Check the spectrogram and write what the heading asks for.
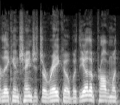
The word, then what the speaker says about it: Reiko: would be Reiko okay I know what you're thinking E.I should be I right that's not correct because if it's e i in German you do that like in Einstein or something like that that is when it's pronounced like that but if it is a Japanese name you would pronounce it a so E I would be a so it'd be Reiko so my thoughts are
